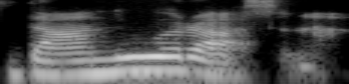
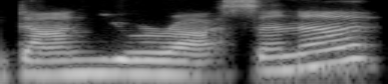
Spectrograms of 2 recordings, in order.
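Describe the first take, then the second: First: No y sound follows the n. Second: A y sound follows the n. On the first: The speaker calls it right. "there's no y sound. It's Dhanurasana" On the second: The speaker calls it wrong. "You'll hear a lot of teachers say Dhanurasana, and that's just a bad habit"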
